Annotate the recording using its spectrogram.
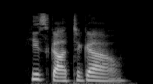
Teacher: Listen to got to becoming gotta.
